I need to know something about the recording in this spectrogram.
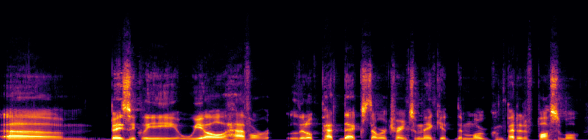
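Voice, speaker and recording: A man's voice: fairly low pitch, level tone, moderate pace, creaky, sharp tone, no room sound. A man from Brazil whose first language is Portuguese, answering as a guest in a casual interview, hesitant and often correcting himself. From Brazil, later a Spanish-speaking country.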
